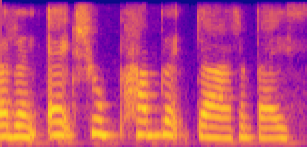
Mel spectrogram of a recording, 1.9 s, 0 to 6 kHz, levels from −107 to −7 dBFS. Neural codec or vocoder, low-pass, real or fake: none; 5.4 kHz; real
